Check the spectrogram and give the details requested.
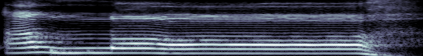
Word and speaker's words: الله: জবর আছে আল্লাহ শব্দের শুরুতে ডানে, এই জন্য এটা লামটা মোটা হবে, ল, ল। এই যে ম লেখা আছে, মোটা হবে। الله হ্যাঁ, أكبر তাহলে আমরা এখানে পড়বো এভাবে আল্লাহ।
